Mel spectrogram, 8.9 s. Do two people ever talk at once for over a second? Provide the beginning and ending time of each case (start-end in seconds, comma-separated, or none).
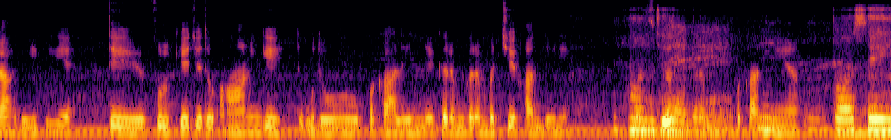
6.3-7.7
